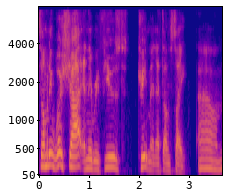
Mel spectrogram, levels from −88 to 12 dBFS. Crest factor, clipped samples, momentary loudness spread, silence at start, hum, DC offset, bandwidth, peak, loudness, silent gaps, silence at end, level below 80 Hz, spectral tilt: 20 dB; under 0.1%; 12 LU; 0 s; none; under 0.1%; 7.6 kHz; -2 dBFS; -23 LUFS; 1.88-1.92 s, 3.06-3.13 s; 0 s; -68 dBFS; -5 dB/octave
